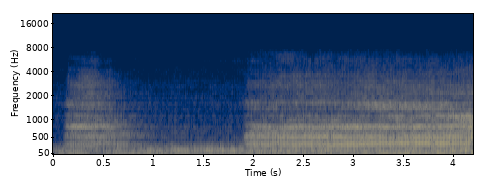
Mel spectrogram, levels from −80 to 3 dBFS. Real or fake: fake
